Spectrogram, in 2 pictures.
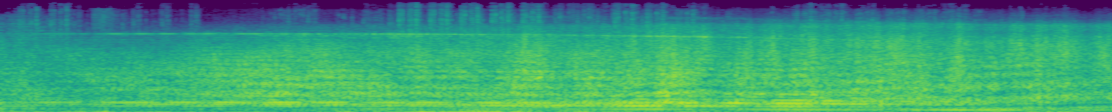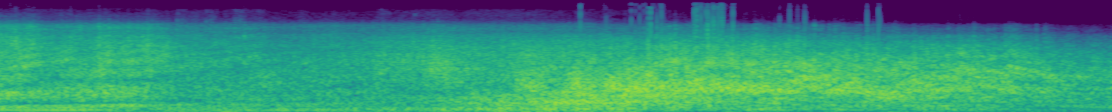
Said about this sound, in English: you might be listening to that wonderful sound and thinking, you know what, that sounds a bit like a Yak engine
